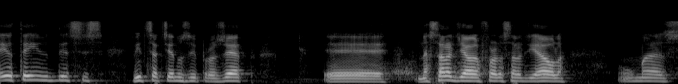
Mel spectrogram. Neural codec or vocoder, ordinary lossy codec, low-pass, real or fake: none; none; none; real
